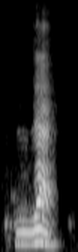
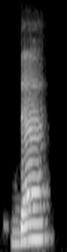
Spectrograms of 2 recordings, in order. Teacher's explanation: Kalau huruf dzal keluar dari ujung lidah dengan ujung 2 gigi seri atas nih, ujung 2 gigi seri. Kalau yang ini ujung lidah dengan pangkal 2 gigi seri. Ya, pangkal itu lebih kepada gusinya.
